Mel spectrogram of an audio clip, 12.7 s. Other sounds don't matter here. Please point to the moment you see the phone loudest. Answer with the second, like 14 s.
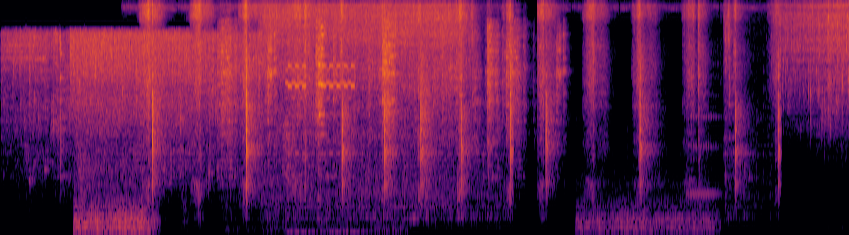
2 s.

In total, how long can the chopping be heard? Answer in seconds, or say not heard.
10 s.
